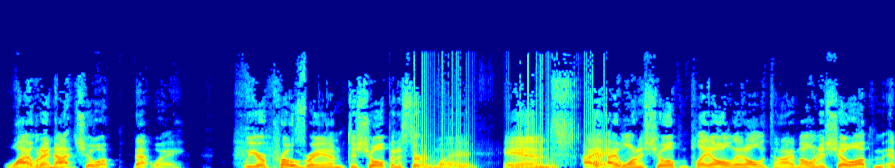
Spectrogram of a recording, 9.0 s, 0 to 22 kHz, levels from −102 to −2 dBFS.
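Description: From 4.1 to 6.07 s, between "show up in a" and "I want to show", buffer tearing adds a robotic 50 Hz rattle. Writer and reader have slipped, so each 20 ms period splices in audio roughly 70 ms stale. Waveform and spectrogram show hard joins every 20 ms.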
